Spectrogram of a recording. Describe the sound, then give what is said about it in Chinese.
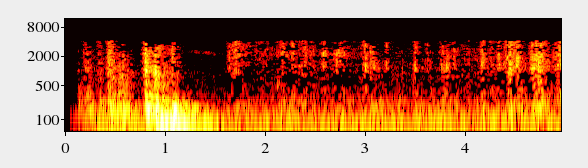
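A wooden door is opened to let two visitors in, with a heavy knock and creak near the start, followed by quieter shuffling and handling sounds. “好，我就来开门啊。”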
